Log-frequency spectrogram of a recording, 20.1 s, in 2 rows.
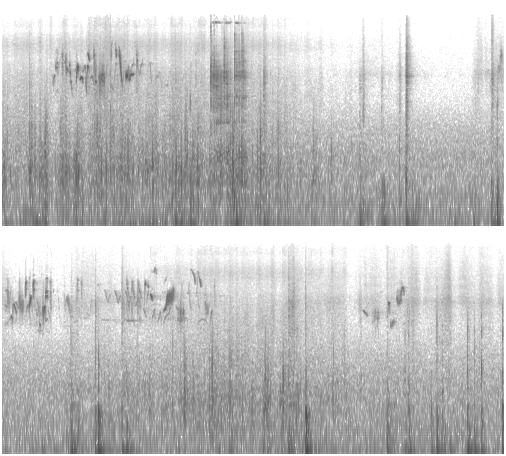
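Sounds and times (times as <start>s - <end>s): outdoor background noise: 0.0s - 20.0s
small bird chirping: 1.0s - 3.5s, 9.8s - 14.6s, 17.2s - 18.4s.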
